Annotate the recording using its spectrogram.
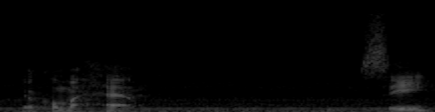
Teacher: would all have accent one but because of the sentence porosity only the last word is stressed and thus only the last word is actually pronounced with accent one the first two words are just kind of rushed through you'll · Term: sentence emphasis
